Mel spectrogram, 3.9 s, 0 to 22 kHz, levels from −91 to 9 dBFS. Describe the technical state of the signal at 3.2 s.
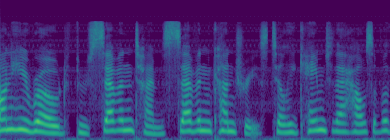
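At 3.2 s there's timecode bleed, and it runs under the whole clip, not just that moment. Linear timecode at 23.976 frames per second is leaking in, flipping between tones around 1 and 2 kHz, so you get a faint chirpy warble roughly 40 dB below the speech.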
